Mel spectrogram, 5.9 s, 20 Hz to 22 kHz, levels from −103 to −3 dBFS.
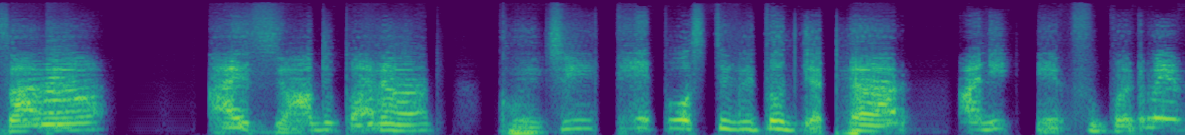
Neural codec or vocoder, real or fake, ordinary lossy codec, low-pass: codec, 44.1 kHz, 0.9 kbps, DAC; fake; none; 19.8 kHz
